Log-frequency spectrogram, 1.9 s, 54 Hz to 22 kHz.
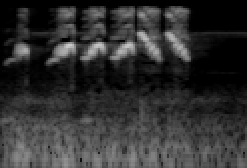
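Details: Rusty-collared seedeater song in the 'tui tui zel zel' style, used to stir up captive birds; five to six bright slurred notes in under 1.5 seconds, the final two pitched higher and sweeping downward, over quiet background.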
